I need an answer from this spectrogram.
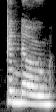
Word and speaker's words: gnome: When you get the G and N at the beginning of a word, it also disappears. For example, gnome. So not gnome but gnome.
